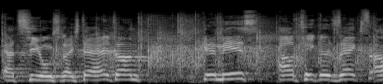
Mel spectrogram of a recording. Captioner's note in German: Beifall AfD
